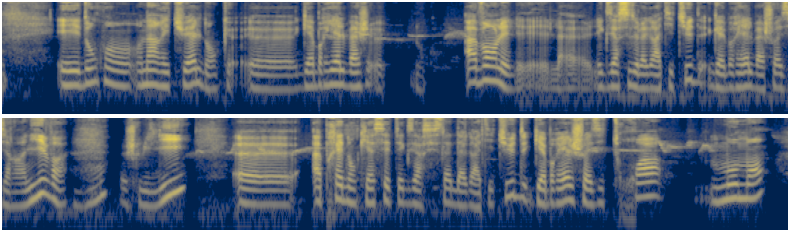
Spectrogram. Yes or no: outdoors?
yes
